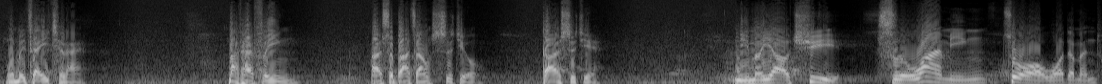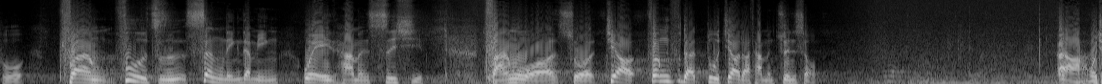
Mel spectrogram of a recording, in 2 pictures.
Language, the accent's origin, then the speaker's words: Chinese; China; 我看到我们中国人其实历史当中实际上很苦，很苦难的，很危险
